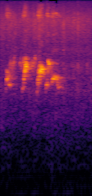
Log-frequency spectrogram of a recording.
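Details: Red-whiskered bulbul singing an improvised song: a loud, quick run of four or five rich, warbling whistled notes that rise and fall, close and clear against quiet background hiss.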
